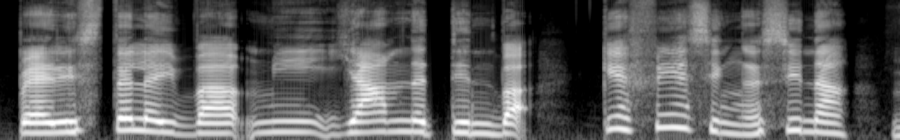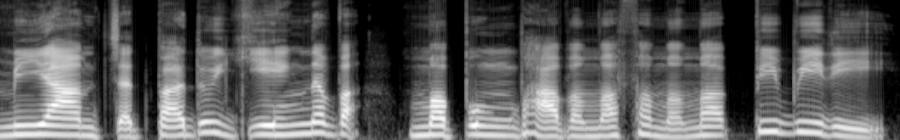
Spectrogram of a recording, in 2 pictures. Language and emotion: Manipuri, happy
